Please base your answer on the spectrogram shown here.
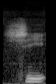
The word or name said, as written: SI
